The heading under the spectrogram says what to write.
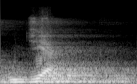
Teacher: di tengah-tengah lidah nempel ke langit-langit atas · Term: jim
